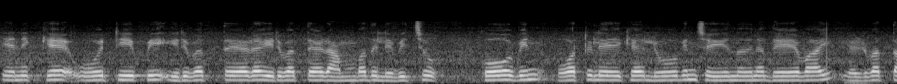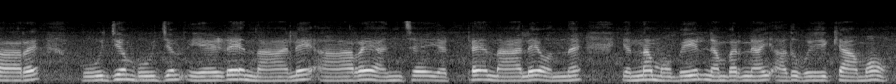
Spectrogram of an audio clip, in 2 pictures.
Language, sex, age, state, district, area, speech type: Malayalam, female, 60+, Kerala, Kollam, rural, read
